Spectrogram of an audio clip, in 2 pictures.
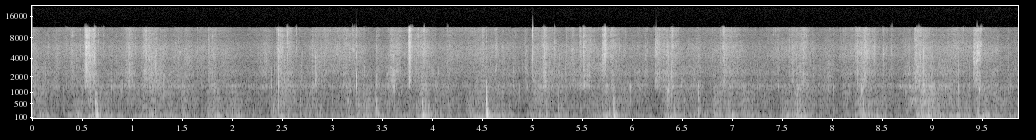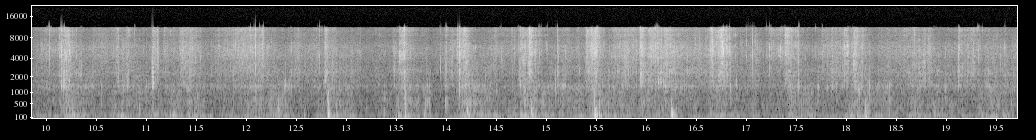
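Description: Footsteps crunch on dry twigs and leaves at a steady walking pace.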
